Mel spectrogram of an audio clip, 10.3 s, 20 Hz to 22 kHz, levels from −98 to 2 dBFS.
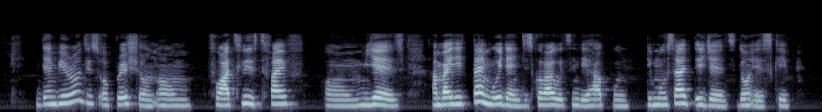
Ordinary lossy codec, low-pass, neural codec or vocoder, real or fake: AAC, 48 kbps; 7.2 kHz; none; real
